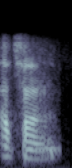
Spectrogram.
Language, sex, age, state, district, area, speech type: Odia, male, 45-60, Odisha, Sambalpur, rural, conversation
